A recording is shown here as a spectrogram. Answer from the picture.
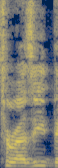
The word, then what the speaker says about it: Terezi: I've always thought that it was pronounced Terezi. But no, also, it is pronounced Terezi, but I hate to think about it. – It is pronounced Terezi. They spelled it wrong. They spelled it T-E-R-Z-I.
